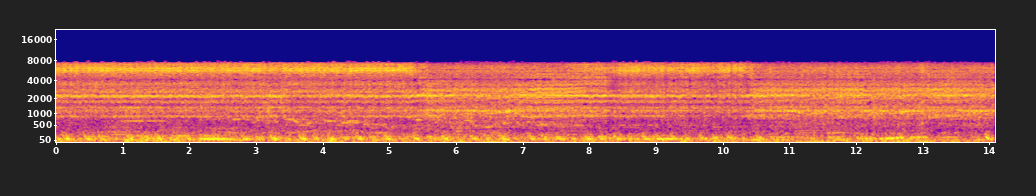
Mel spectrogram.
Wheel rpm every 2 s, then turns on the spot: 110, 110, 110, 110, 110, 110, 110.
none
